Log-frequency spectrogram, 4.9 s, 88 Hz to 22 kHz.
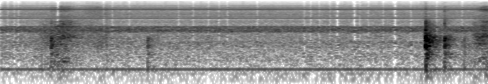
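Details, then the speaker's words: Opened 80 GB IDE Samsung Spinpoint hard drive with landing-zone heads, click of death: faint drive hum with sharp isolated clicks as heads unpark, go to platter edge, fail to read a track and retry repeatedly. "so there we go that's our failure it just does that over and over again it's failing to read a track right about there"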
